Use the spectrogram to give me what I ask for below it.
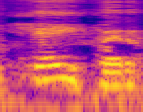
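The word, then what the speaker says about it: Chafer: Nelson dar de hecho Lewis o cheer como se debe pronunciar en inglés que es uno de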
